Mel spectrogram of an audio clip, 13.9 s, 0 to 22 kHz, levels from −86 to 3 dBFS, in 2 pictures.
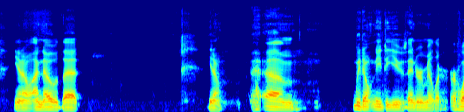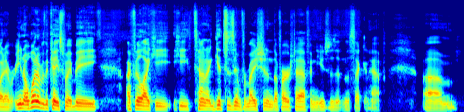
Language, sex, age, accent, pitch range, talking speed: English, male, 40-59, American, 95-130 Hz, 200 wpm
